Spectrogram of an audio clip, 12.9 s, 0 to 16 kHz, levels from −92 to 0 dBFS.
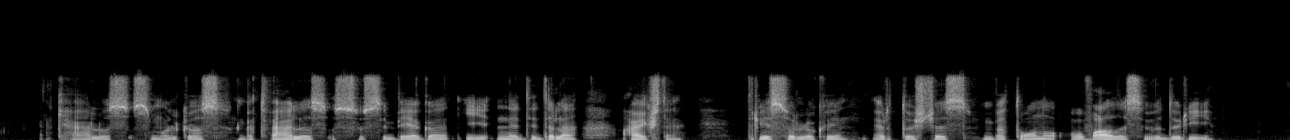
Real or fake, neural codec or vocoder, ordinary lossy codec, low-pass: real; none; Opus, 64 kbps; 7.2 kHz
